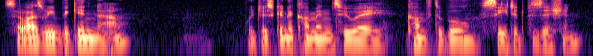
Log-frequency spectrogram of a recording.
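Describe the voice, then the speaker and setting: A man leading a guided meditation, speaking slowly and gently in short, soft phrases with long pauses. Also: on the low side, steady tone, creaky, no echo. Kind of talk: guided meditation, instructional and soothing.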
